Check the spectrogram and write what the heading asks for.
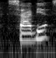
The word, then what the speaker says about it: sábia: com maior menor intensidade sábia e Sabiá a sílaba em destaque em cada um dos exemplos é pronunciada com a maior força em relação às outras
